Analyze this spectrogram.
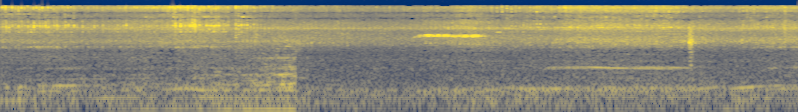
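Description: Motorcycle engines idle and rumble close by.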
